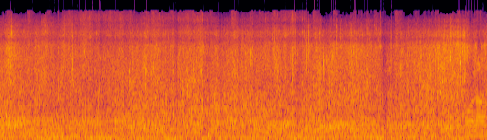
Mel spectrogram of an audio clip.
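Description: Strong wind buffets the microphone over choppy, shallow sea water while fishing from a boat, a loud continuous roar of gusts and waves with no pause.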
